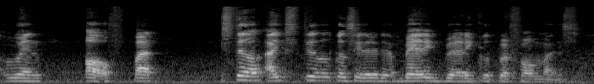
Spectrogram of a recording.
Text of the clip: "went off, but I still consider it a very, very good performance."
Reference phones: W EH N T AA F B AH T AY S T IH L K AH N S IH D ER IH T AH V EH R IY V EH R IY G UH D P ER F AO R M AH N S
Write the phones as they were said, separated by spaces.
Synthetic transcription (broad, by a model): W EH N T AA F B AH T AY S T IH L K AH N S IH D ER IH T AH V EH R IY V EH R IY G UH D P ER F AO R M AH N S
